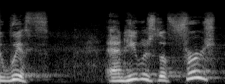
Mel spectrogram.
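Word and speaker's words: Wythe: was Professor George wi it's spelled w t he and most people say wife but it's actually with and he was the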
